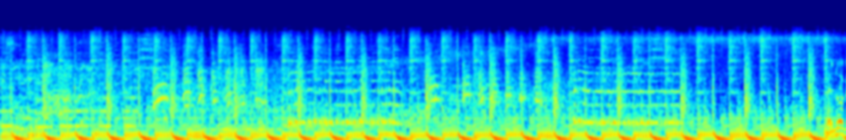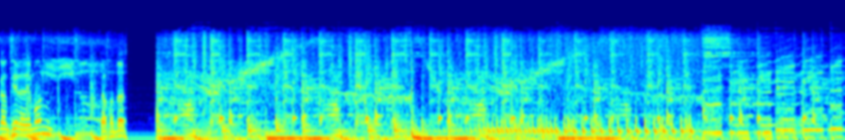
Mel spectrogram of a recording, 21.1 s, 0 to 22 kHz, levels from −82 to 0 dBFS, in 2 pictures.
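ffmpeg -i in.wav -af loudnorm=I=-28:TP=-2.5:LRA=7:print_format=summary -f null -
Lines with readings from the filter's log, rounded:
Input Integrated:    -24.3 LUFS
Input True Peak:      -9.8 dBTP
Input LRA:             3.4 LU
Input Threshold:     -34.3 LUFS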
